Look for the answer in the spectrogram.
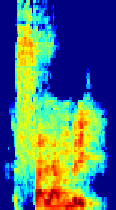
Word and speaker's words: Xalambrí: It's Xalambrí.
